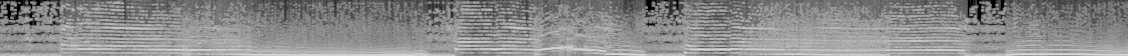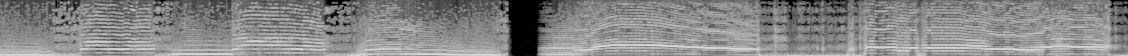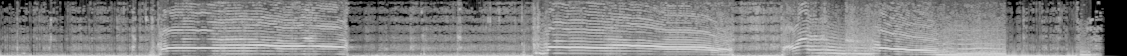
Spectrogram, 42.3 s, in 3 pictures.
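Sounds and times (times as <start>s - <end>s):
distorted rumbling noise: 0.0s - 42.1s
domestic cat meowing: 0.8s - 23.7s, 30.1s - 32.6s, 34.9s - 37.4s, 38.0s - 40.8s.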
